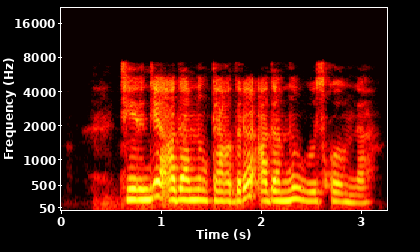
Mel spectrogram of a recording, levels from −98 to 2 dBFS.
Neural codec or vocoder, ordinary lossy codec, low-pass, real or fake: codec, 16 kHz, 4 kbps, FreqCodec, larger model; Opus, 64 kbps; 7.2 kHz; fake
